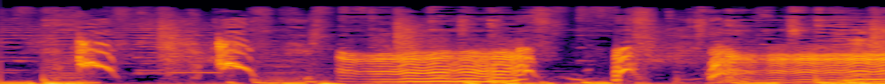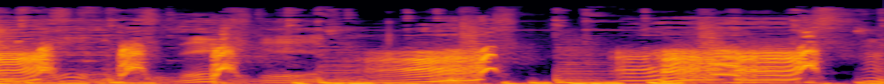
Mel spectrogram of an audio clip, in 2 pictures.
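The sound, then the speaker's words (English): A woman imitates a dog with a string of loud barks and growly yelps, several drawn-out howling bursts separated by short gasps, filling the whole stretch. “Now, watch her kill this one. Do a dog”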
